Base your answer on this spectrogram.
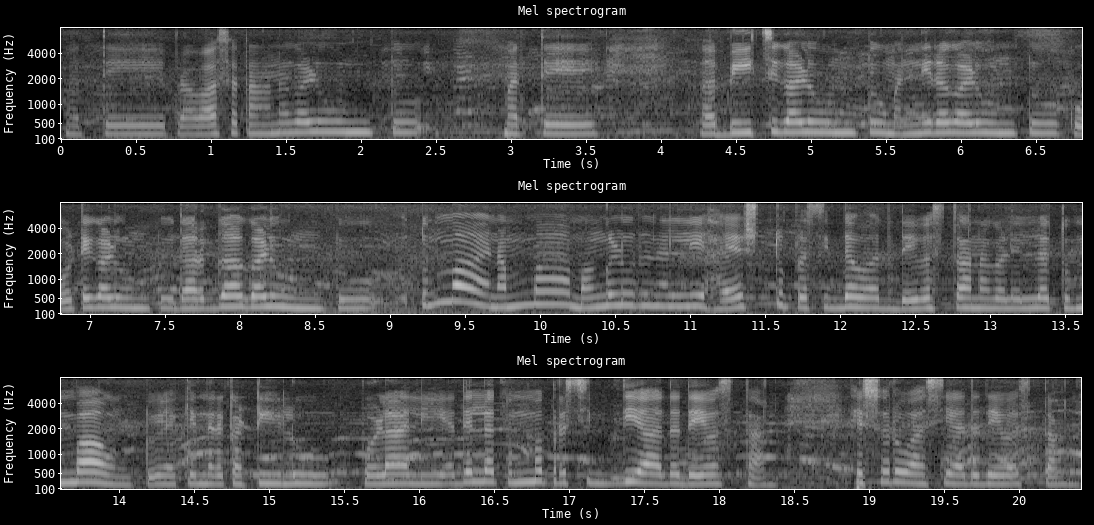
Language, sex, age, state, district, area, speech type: Kannada, female, 18-30, Karnataka, Dakshina Kannada, rural, spontaneous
